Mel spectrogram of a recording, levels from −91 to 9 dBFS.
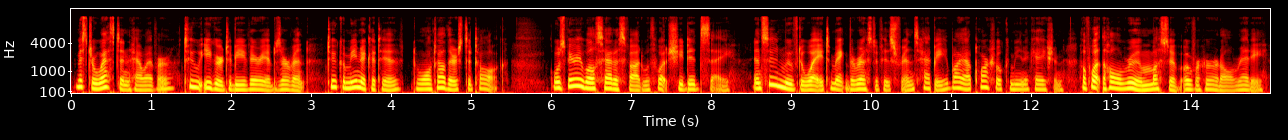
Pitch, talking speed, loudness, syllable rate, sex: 185 Hz, 200 wpm, -19 LUFS, 5.9 syllables/s, female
